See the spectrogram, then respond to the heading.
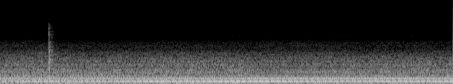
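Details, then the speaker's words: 1972 Chevrolet El Camino V8 climbing uphill under load: steady, even low drone with no pinging or rattle; clean combustion, so timing could be advanced since the engine feels doggy. "well it's definitely not pinging right now no so maybe i can walk the timing in i don't hear it all that's putting a load on it i don't hear it at all"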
